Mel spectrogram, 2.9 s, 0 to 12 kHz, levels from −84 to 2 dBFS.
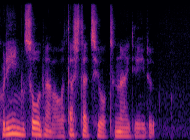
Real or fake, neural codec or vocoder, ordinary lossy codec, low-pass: fake; codec, 16 kHz in and 24 kHz out, 0.8 kbps, FocalCodec, streaming, 65536 codes; Opus, 64 kbps; 10.8 kHz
